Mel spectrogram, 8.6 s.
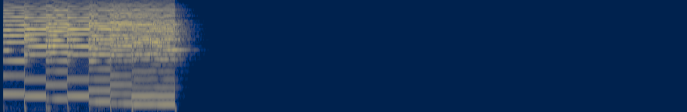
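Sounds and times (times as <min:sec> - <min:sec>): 
guitar scale exercises: 0:00.0 - 0:02.5.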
